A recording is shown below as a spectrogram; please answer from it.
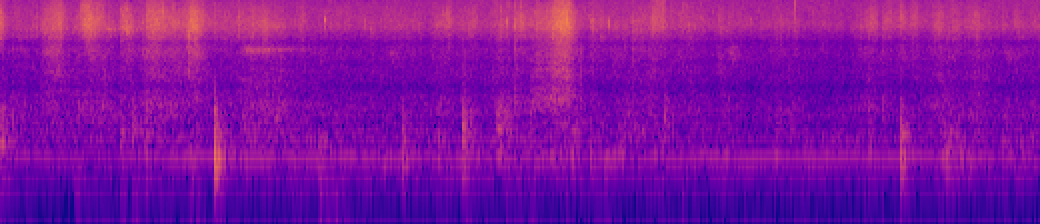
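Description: Wooden paddle stirring thick bread batter in a large aluminium pot, with a few knocks of the paddle against the pot, the loudest about two seconds in, over a steady low hum.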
